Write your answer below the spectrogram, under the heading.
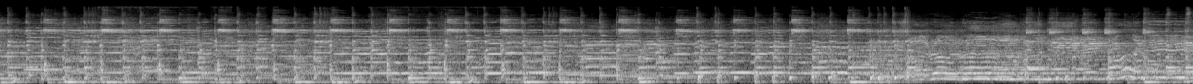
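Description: Live bhajan accompaniment: tabla playing a steady rhythmic pattern under a sustained harmonium melody. The melody becomes more active near the end.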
